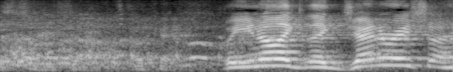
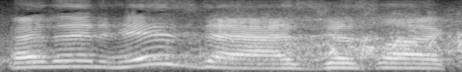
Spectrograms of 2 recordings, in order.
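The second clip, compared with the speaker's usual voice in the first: "his" stretched long with a swooping rise; drawn-out stress on HIS; 2 semitones higher, 5 dB louder, slower than usual. Real, not acted. Comic going back another generation of dads, "his" loudly stretched. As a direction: lean hard and loud on "his", dragging it out. Running bit, escalating lead-in.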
